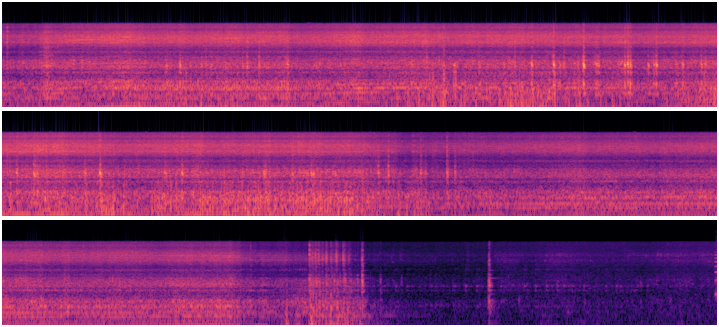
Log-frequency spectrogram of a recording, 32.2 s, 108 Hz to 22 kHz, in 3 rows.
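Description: Searey amphibious seaplane's engine and pusher propeller running steadily, loud and close on a camera mounted on the airframe. Its sound falls away abruptly about 27 seconds in.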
